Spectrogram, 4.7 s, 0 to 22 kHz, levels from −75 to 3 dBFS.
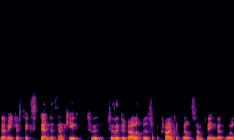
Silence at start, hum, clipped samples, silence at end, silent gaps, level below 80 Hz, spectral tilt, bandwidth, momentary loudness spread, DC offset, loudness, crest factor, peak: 0 s; none; under 0.1%; 0 s; none; -62 dBFS; -6 dB/octave; 7.2 kHz; 7 LU; under 0.1%; -22 LUFS; 18 dB; -4 dBFS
